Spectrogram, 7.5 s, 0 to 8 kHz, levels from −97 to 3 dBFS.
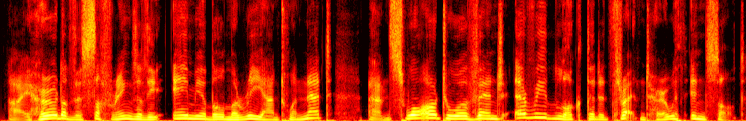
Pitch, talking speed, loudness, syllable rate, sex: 160 Hz, 175 wpm, -18 LUFS, 5.7 syllables/s, male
